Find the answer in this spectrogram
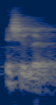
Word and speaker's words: Iseoluwa: On to, is it Iseoluwa? Did I pronounce that correctly? Iseoluwa, thank you.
